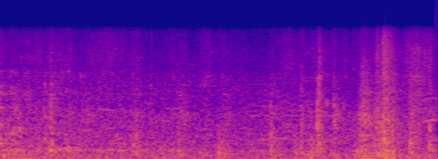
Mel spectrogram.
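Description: Railroad train rolling on the track, its wheels clicking and clacking over rail joints above a steady low rumble, with a cluster of louder clacks near the end.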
